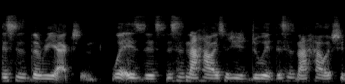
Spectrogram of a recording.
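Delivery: put-on sassy, snippy delivery full of attitude. Retelling how a needy friend complained about a favor: imitating someone with attitude. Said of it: "come back, like, with attitude".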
